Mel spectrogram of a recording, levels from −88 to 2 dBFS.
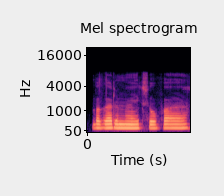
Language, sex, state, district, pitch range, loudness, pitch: Hindi, male, Jharkhand, Ranchi, 135-140 Hz, -15 LUFS, 140 Hz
